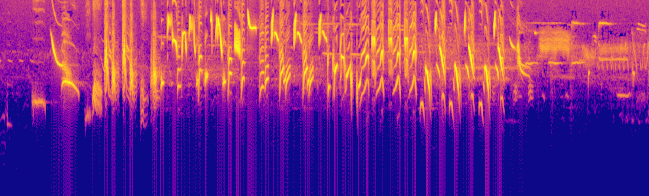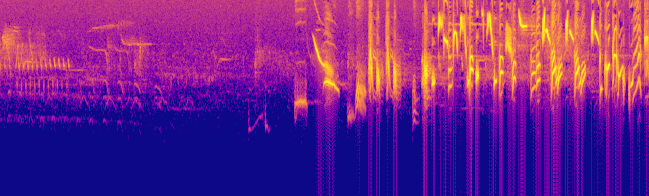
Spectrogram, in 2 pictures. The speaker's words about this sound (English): Let's listen again to the bobolink's full song, which is also given in flight.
